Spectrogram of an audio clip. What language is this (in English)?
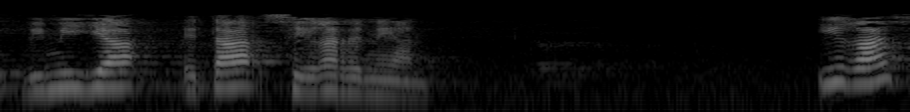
Basque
